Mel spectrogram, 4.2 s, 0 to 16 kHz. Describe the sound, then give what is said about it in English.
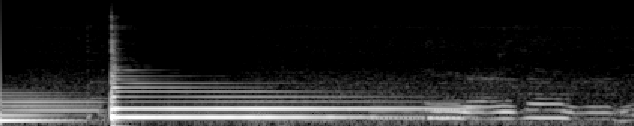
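Two notes a sixth apart sound together with a sharp struck attack, ringing steadily for a couple of seconds before slightly wavering, lower tones take over near the end. “He says it's a 6th. You agree? You guys are correct.”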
